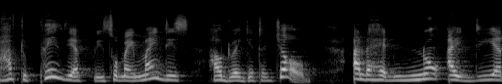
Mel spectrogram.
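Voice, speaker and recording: At a moderate pace, a woman with a Kenyan accent speaks on a very clean recording with a silent background. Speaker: community advocate for migrants. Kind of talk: interview, personal testimony. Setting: at home. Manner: halting, repeats words.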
